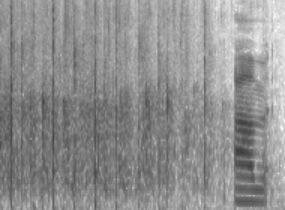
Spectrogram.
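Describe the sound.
A small audience at a free and open source software conference applauds for about three seconds, individual claps standing out sharply over a steady patter, before the clapping stops and a single voice sounds briefly, like a short sustained cheer.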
